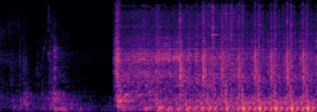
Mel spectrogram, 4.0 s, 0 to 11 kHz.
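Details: Zetor 3340 diesel tractor that sat 5+ years, first start with a new battery and a freed-up alternator, no ether: quiet cranking, then it catches and idles slightly unevenly; poor throttle response, owner suspects a sticky injection-pump fuel rack; normal start.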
